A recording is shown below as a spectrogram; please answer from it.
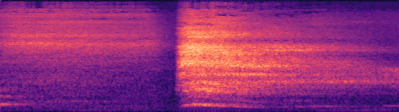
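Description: Parents and children in a yoga exercise blow out a long audible breath together, a soft sighing exhale after a brief pause, close and quiet with no words spoken.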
